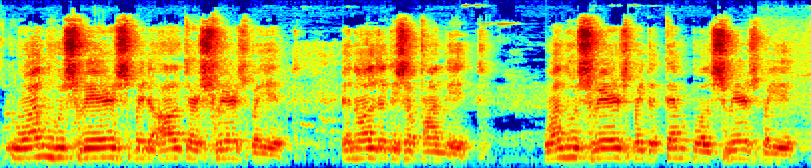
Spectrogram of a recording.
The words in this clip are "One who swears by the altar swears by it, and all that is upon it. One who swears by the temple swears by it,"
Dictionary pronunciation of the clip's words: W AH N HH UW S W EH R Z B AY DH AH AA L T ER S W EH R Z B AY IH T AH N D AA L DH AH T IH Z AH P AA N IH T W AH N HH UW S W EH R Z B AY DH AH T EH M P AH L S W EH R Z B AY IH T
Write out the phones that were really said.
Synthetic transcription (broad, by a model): W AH N HH UW S W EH R S B AY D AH AA L T ER S W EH R S B AY IH T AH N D AA L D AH T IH S AH P AA N IH T W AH N HH UW S W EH R S B AY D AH T EH M P AH L S W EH R S B AY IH T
